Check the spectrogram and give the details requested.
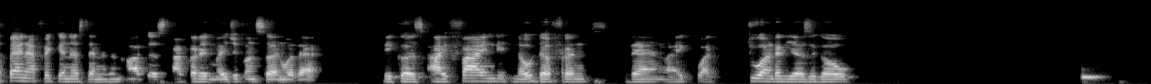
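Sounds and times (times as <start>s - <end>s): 
speech: 0.0s - 8.6s
short electronic notification tone from a device: 10.8s - 11.1s.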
